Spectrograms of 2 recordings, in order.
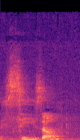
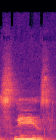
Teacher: you've got the sound E, the long front close sound E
